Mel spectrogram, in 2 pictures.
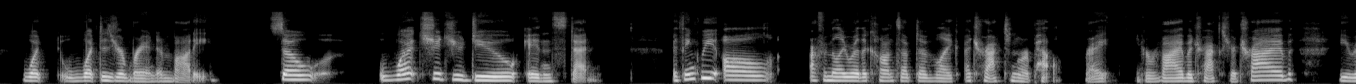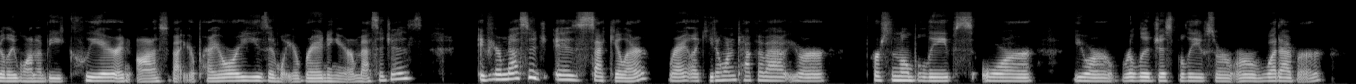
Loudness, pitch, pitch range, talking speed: -17 LUFS, 170 Hz, 155-195 Hz, 165 wpm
